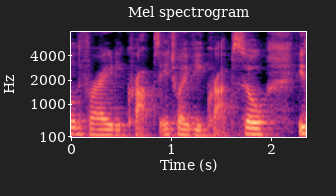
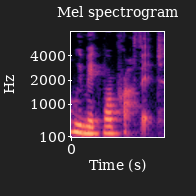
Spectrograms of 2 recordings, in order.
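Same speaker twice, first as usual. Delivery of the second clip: ordinary talk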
